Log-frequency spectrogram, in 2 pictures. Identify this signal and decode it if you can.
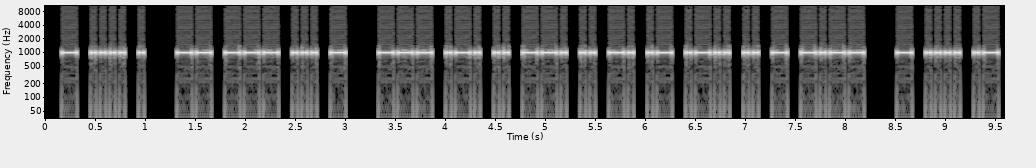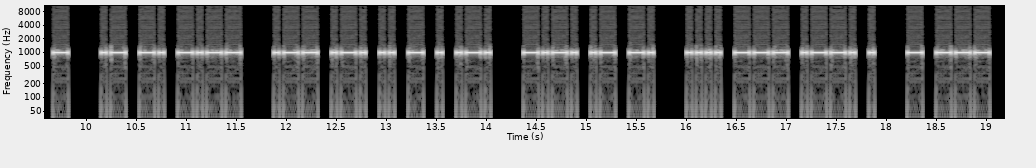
Morse code, heard as a keyed tone, about 25 wpm, 1000 Hz. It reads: THE MOST ORIGINALITY THAT ANY WRITER CAN HOPE TO
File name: qotdfiles / 25wpm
